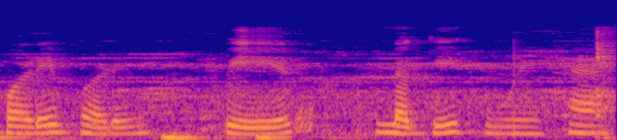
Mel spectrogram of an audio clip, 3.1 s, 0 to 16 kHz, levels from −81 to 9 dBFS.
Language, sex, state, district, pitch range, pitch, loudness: Hindi, female, Punjab, Pathankot, 175-200 Hz, 190 Hz, -17 LUFS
